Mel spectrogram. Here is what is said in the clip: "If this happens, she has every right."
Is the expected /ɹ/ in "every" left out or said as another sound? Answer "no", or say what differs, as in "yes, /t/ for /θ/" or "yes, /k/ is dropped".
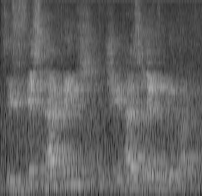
yes, /l/ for /ɹ/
